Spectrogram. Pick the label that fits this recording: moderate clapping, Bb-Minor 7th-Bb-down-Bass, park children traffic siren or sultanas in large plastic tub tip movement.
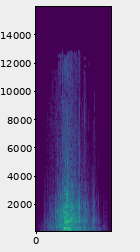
sultanas in large plastic tub tip movement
